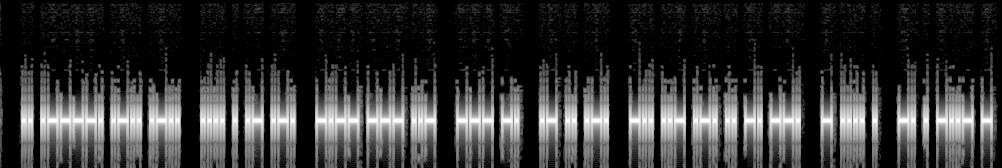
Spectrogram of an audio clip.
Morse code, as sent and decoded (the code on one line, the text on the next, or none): .. .----. .-.. .-.. / .... .- .-. / -.-- --- ..- / --- -. / .- .. .-. / -.. ..- .-. .. -. --. / - .... / -. -..- -
I'LL HEAR YOU ON AIR DURING THE NEXT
